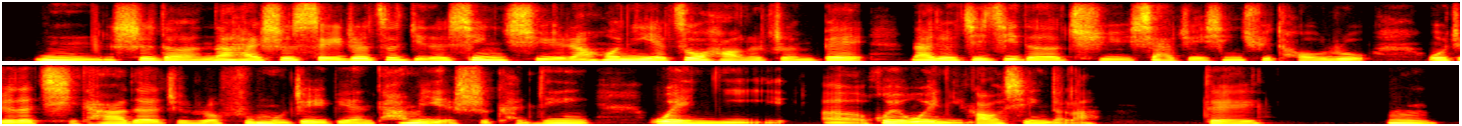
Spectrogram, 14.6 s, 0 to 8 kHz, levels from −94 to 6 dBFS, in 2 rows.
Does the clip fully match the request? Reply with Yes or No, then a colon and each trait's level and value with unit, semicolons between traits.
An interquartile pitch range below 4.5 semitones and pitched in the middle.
Yes: average, 3.4 semitones; medium, 165 Hz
